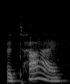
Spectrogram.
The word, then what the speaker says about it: Athy: people rattling on about going to a Thai. And it's spelled A H Y, which is interesting, right? Spelled for us quite differently than it looks.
